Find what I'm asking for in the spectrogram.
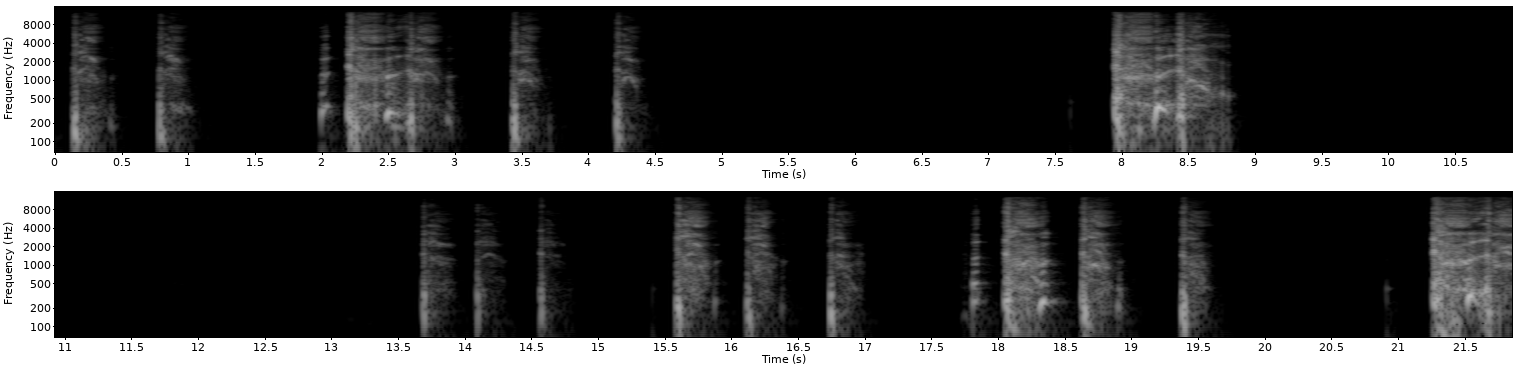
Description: Morning cough, still with a slight cold.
